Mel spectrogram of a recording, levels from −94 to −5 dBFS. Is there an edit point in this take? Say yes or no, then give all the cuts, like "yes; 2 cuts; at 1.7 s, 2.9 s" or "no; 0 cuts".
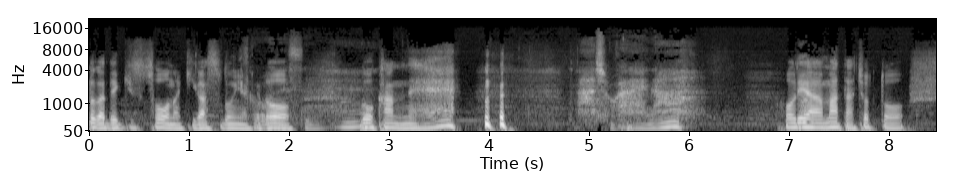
yes; 1 cut; at 2.7 s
